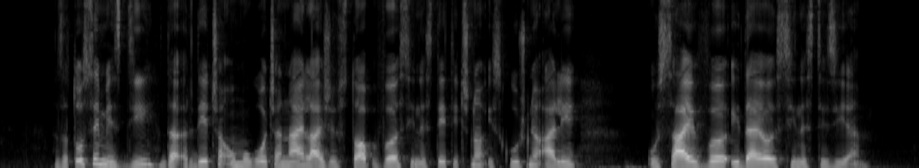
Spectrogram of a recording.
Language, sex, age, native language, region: Slovenian, female, 18-29, Slovenian, Savinja region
